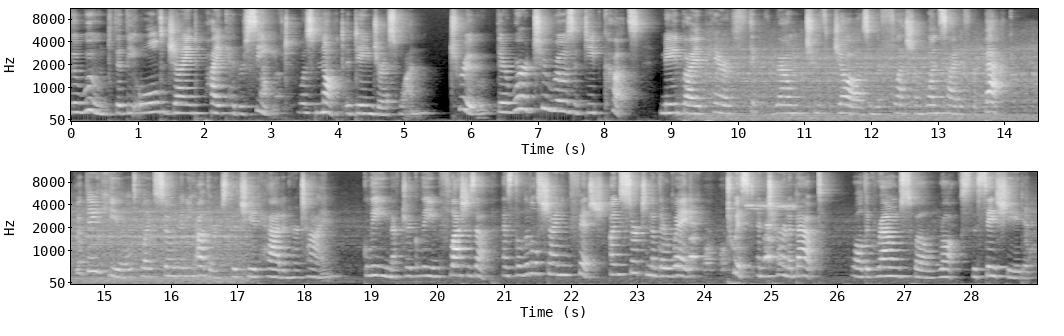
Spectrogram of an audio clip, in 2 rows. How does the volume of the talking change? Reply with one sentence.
The volume of the talking stays about the same.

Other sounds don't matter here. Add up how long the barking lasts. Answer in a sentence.
You can hear the barking for 3 seconds altogether.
